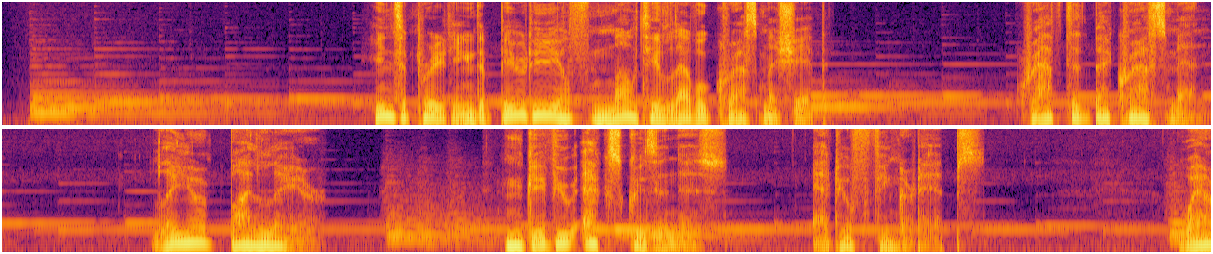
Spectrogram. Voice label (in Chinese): 男英 外语 国内英语 神秘品质; TVC神秘品质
